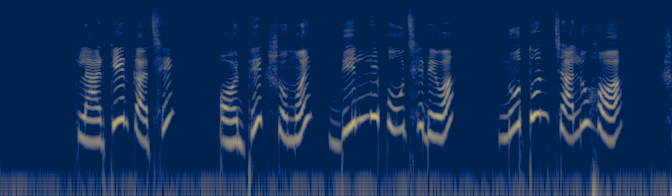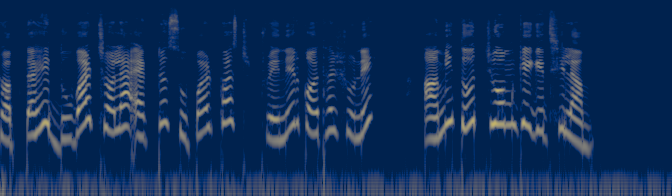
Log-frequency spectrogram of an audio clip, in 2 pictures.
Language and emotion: Bengali, surprised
